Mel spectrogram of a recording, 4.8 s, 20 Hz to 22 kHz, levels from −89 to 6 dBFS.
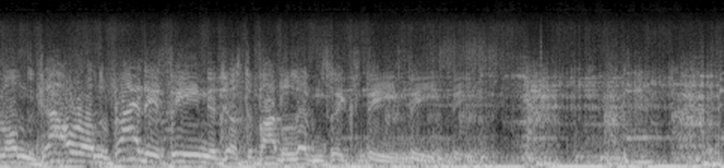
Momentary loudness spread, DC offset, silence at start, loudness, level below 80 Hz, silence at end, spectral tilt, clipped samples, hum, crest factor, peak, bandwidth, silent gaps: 2 LU; under 0.1%; 0 s; -20 LUFS; -22 dBFS; 0 s; -7 dB/octave; under 0.1%; none; 10 dB; -8 dBFS; 12 kHz; none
